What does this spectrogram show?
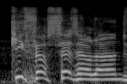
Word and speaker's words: Kiefer Sutherland: Kiefer Sutherland, Ah, c'est comme ça qu'on prononce.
